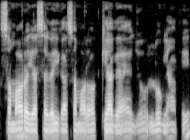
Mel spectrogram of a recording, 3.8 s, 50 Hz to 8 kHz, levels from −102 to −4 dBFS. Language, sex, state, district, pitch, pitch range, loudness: Hindi, male, Chhattisgarh, Bastar, 100 Hz, 95-100 Hz, -18 LUFS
